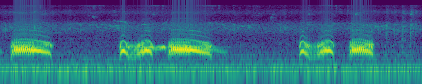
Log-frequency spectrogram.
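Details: Spotted dove calling, its voice used to lure wild doves: loud slurred coos alternating with quick doubled bouncing notes, several phrases in about four seconds, a low constant hum underneath.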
